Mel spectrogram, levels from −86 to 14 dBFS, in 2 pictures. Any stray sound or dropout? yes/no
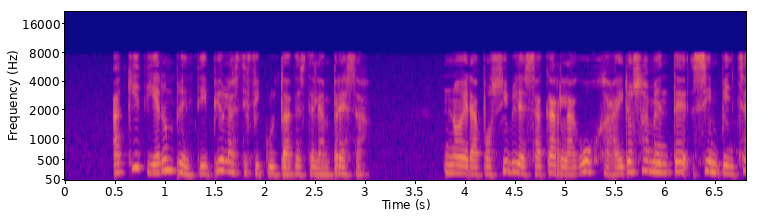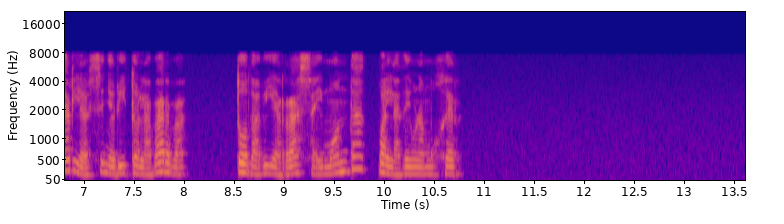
no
